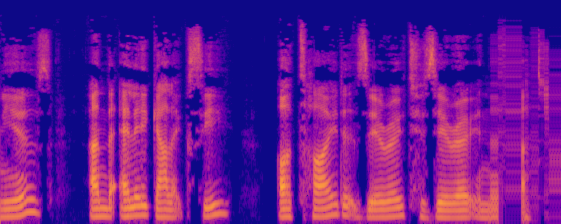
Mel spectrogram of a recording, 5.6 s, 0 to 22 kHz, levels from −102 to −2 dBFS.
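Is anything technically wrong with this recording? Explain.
Yes, there are two faults in this speech clip.

Generation loss runs through the whole clip. The audio sounds swirly, smeared and hollow, and attacks are blurred. The likely cause is repeated lossy encoding, around ten passes, with a character that fits MP3 at about 64 kbit/s. Each pass quantises again on a shifted frame grid. The noise and spectral holes build up with every pass.

Robotic sound from repeated short buffers appears from 4.89 s to 5.62 s, at the end of the clip. The speech turns into a rigid, metallic buzz at 66.8 Hz. It still roughly tracks the speech. The likely cause is audio arriving too rarely, with the player looping its last fragment, about 15 ms long, to fill the gaps. Most of the real audio there, roughly two thirds or more, is skipped.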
